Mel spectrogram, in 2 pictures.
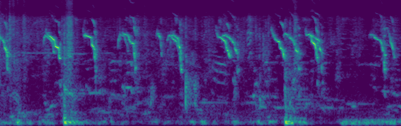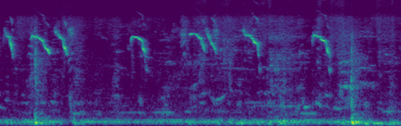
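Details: Chickens in a backyard poultry flock giving a busy stream of high, sharply down-sweeping peeping calls, many overlapping and repeated every half second or so, over a steady low mechanical hum.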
